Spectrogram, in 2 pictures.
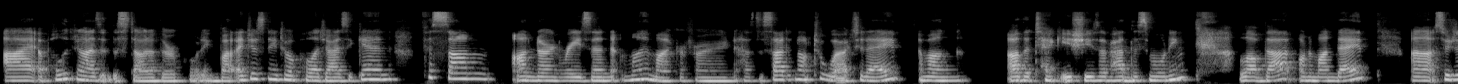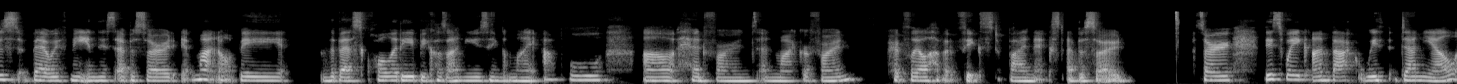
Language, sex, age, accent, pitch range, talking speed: English, female, 20-39, Australian, 170-200 Hz, 165 wpm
